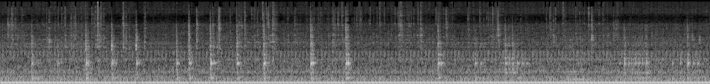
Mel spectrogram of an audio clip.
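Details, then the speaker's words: Steady low idle with irregular light rattling, about four a second, coming from around the engine/gearbox; a part is rattling about because its mounting is broken. "B it's just rattling about"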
